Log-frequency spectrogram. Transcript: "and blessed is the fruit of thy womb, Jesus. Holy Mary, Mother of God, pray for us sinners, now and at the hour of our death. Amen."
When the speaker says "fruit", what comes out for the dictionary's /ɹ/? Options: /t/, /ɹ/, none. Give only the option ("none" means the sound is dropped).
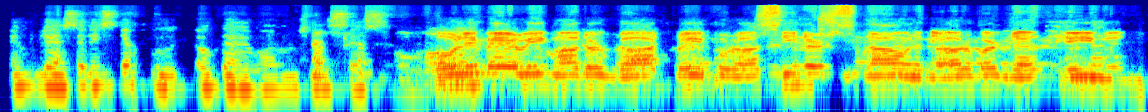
none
